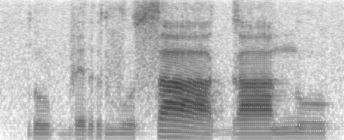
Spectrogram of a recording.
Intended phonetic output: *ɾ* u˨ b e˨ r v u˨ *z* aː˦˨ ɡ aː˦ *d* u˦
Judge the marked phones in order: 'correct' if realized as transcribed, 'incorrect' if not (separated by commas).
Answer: correct, incorrect, incorrect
